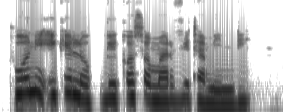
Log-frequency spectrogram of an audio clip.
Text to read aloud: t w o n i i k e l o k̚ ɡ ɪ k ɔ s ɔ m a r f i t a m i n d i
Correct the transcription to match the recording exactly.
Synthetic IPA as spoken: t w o n i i k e l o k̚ ɡ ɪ k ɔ s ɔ m a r v i t a m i n d i

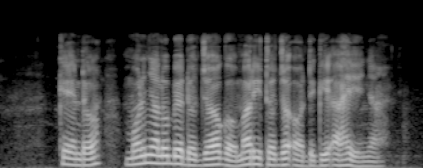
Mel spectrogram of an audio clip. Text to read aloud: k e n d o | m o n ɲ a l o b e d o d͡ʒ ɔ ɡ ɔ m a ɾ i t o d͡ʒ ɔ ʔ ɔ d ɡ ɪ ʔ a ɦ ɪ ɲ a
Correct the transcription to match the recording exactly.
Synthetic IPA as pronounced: k e n d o | m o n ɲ a l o b e d o d͡ʒ ɔ ɡ ɔ m a ɾ i t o d͡ʒ ɔ ʔ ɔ d ɡ ɪ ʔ a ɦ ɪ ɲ a

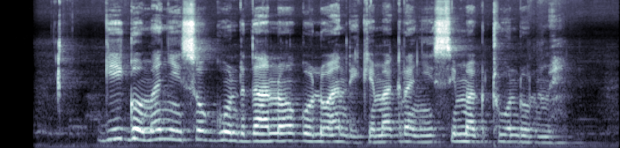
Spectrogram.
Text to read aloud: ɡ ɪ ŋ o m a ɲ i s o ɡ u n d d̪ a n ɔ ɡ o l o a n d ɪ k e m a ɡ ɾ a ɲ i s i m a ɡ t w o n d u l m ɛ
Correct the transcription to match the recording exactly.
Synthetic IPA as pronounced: ɡ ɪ ɡ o m a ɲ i s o ɡ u n d d̪ a n ɔ ɡ o l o a n d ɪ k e m a ɡ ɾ a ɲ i s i m a ɡ t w o n d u l m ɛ

